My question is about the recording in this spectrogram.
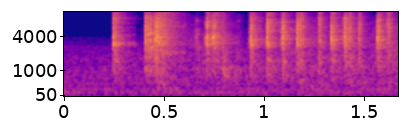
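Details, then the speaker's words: Laundromat washing machine started with the door latched; a rapid burst of bright, uneven ratcheting clicks, about four a second, with no motor underneath. The timer mechanism is slipping, and the timer box is suspected to have failed. "This is slipping. This thing is slipping. Yeah. Okay. So, there's definitely issues here."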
